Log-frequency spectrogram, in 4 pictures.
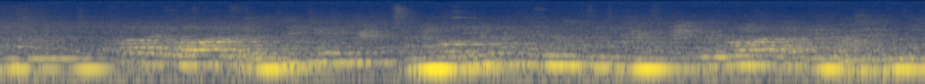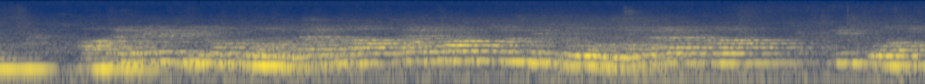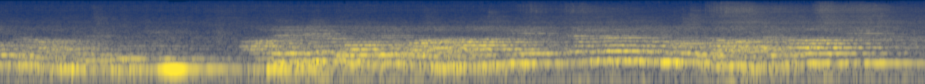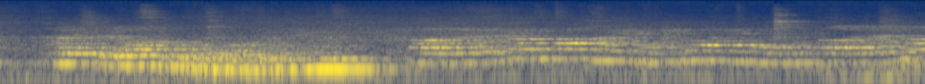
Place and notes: crkva gospe od karmela, novigrad, croatia - church sings at night
church with open doors at night, out and inside merge ...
